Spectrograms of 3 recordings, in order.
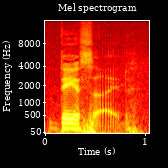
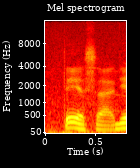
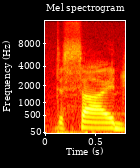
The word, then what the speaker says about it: Deicide: You know, you get decide judgment. – I guarantee that there will be people at FNM who are mispronouncing that who will drive me crazy and calling it Decide.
